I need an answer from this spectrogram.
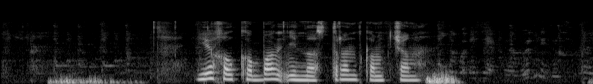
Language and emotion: Russian, neutral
